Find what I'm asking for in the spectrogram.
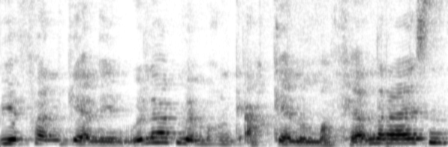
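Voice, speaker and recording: A woman speaks at a moderate pace with a fairly high pitch and lively intonation. Noticeable background noise runs behind her. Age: 60s. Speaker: retired volunteer organizer of a senior-help association. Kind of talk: casual interview.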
